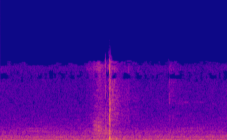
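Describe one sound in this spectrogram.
A cricket bat knocks sharply against a ball.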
